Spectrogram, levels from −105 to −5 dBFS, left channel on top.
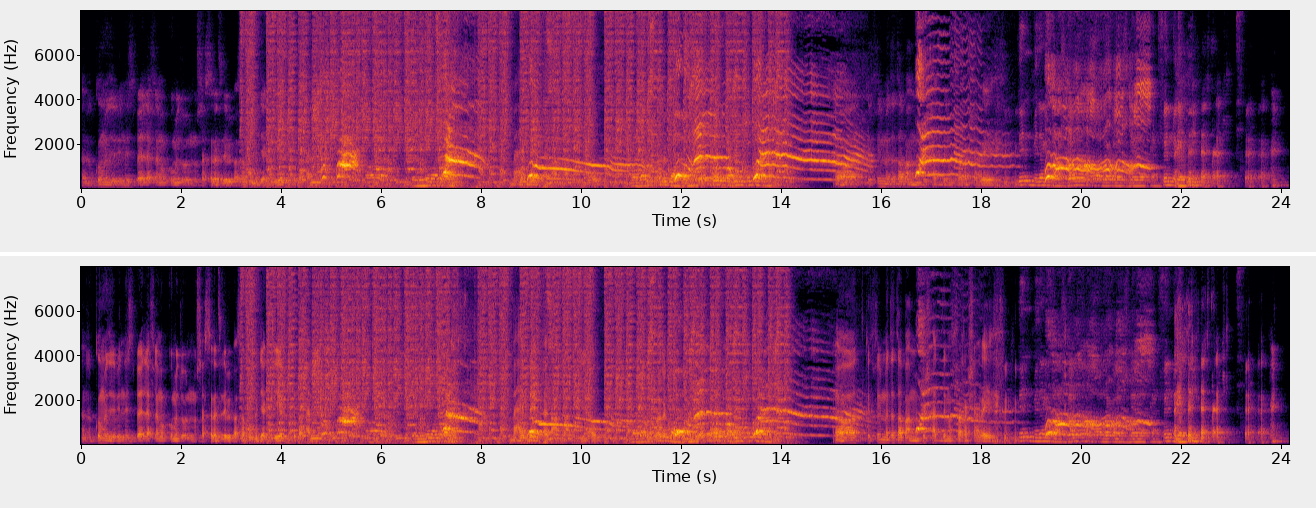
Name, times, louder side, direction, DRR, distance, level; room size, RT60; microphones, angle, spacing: voice 1, 0.0-4.7 7.2-7.5 8.5-10.4 11.1-11.7 12.0-13.2 15.1-15.6 15.9-18.5 21.8-22.8 23.3-23.9, right 4 dB, 70° right, 0.4 m, -39 dB
sound 1, 3.2-14.2, right 1 dB, 5° left, 0.6 m, -39 dB
sound 2, 4.8-5.5 7.2-8.1 8.9-11.4 11.8-13.0 13.4-15.8 16.7-18.6 19.3-21.4, left 5 dB, 85° left, 0.3 m, -28 dB
voice 2, 5.7-6.2 6.6-7.4 10.9-13.8 18.7-22.3, left 2 dB, 65° left, 0.8 m, -37 dB
5.1 x 2.4 x 3.1 m
head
